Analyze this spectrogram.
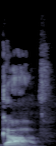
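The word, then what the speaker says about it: גב: have this Hebrew word the Hebrew word for back like my back or the back of something is gav it's pronounced gav okay it's written traditionally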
